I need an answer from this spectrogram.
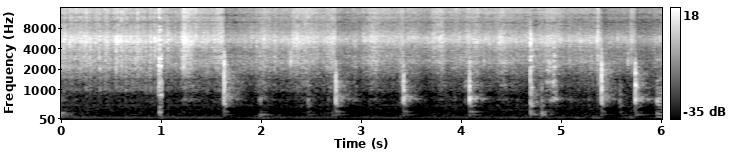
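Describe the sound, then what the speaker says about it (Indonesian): Continuous sizzling as rice is stirred in a hot wok, with rhythmic scraping strokes of a utensil tossing it, close up and steady. "Dalam keadaan wajan yang masih panas, nasi saya masukkan."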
